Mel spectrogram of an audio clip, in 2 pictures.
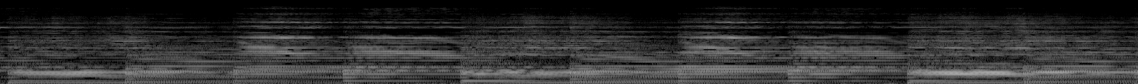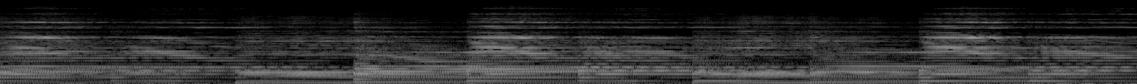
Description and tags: Drone sound of indian Flat Tanpura in E with 5th and 8th. Recorded by Audiotechnica clip microphone.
